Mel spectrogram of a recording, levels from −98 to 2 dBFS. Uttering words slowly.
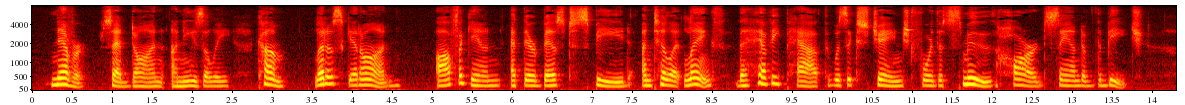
Yes: slow, 130 wpm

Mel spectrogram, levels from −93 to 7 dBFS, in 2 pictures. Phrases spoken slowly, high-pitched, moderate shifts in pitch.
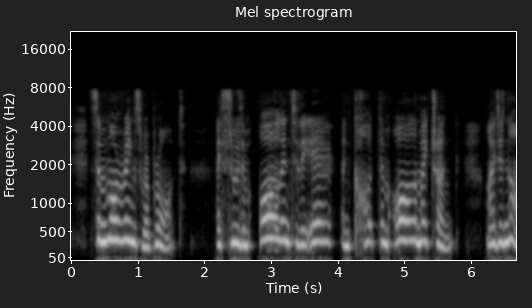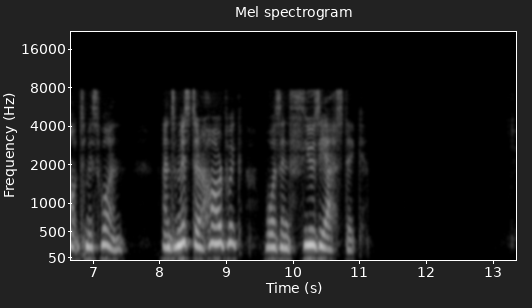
Yes: slow, 130 wpm; very high, 280 Hz; average, 4.1 semitones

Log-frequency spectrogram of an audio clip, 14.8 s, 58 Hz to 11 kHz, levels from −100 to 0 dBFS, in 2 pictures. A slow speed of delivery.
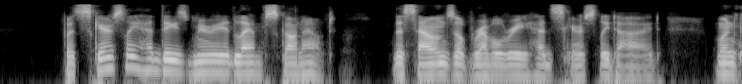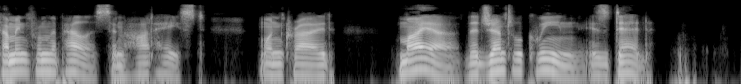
Yes: slow, 125 wpm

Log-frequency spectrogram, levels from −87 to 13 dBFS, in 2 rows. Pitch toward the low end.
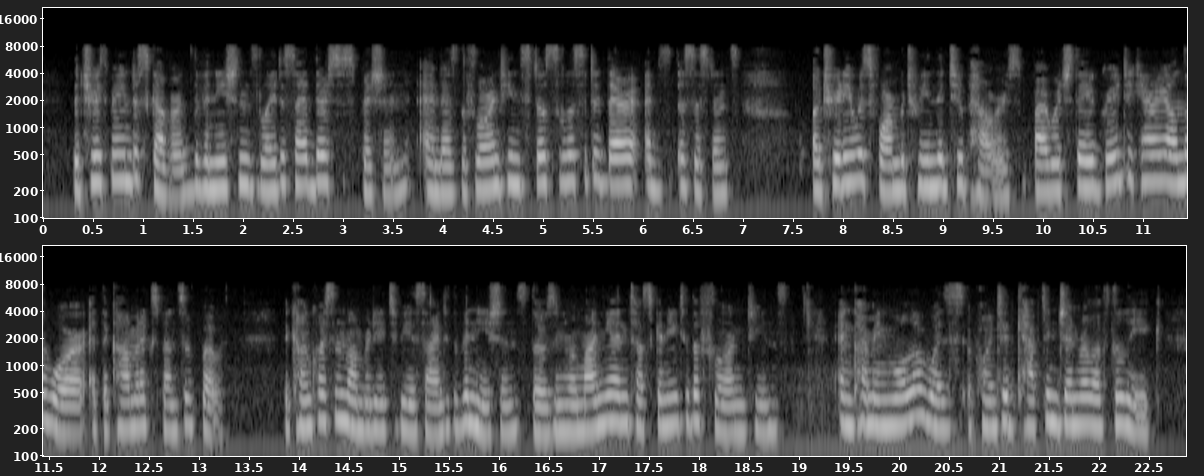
No: high, 210 Hz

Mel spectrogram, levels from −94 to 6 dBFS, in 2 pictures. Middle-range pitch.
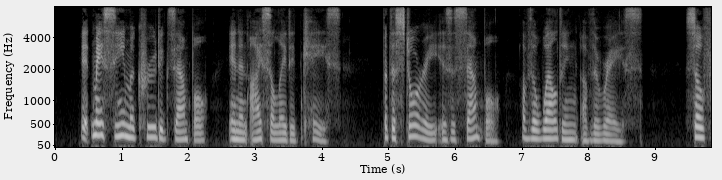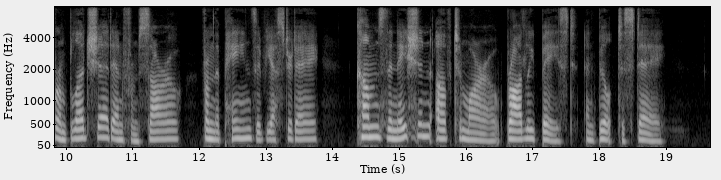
Yes: medium, 175 Hz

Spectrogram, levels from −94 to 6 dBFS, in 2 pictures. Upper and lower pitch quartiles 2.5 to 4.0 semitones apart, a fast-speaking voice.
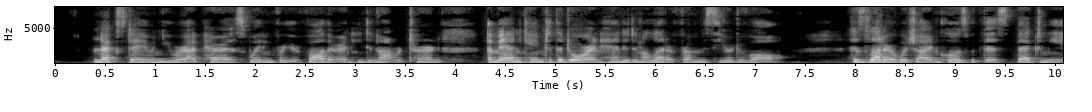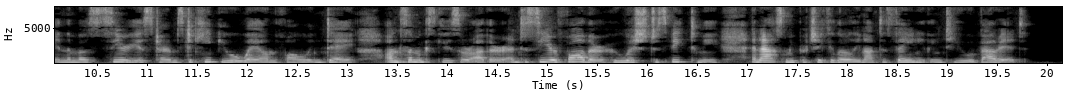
Yes: average, 3.6 semitones; fast, 240 wpm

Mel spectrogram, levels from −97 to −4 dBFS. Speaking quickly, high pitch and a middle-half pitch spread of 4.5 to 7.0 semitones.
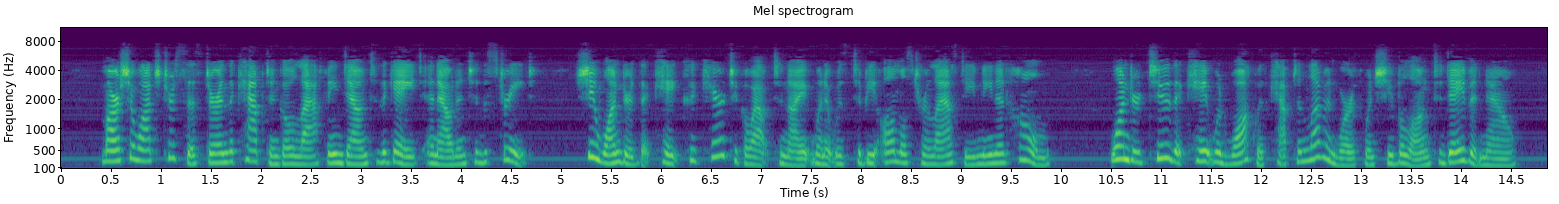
Yes: fast, 220 wpm; high, 210 Hz; average, 5.2 semitones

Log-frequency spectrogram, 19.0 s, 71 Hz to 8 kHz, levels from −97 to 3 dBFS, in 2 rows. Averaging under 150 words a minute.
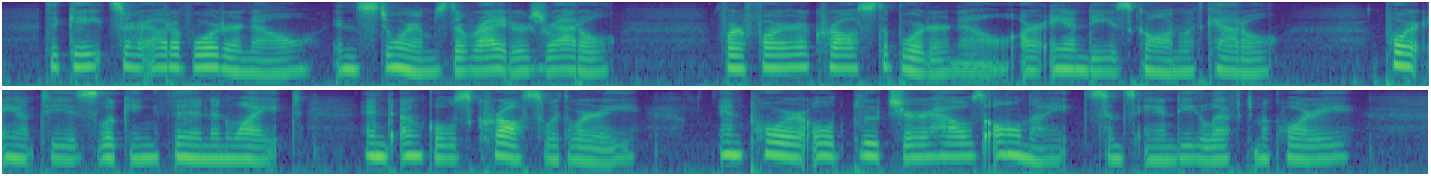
Yes: average, 140 wpm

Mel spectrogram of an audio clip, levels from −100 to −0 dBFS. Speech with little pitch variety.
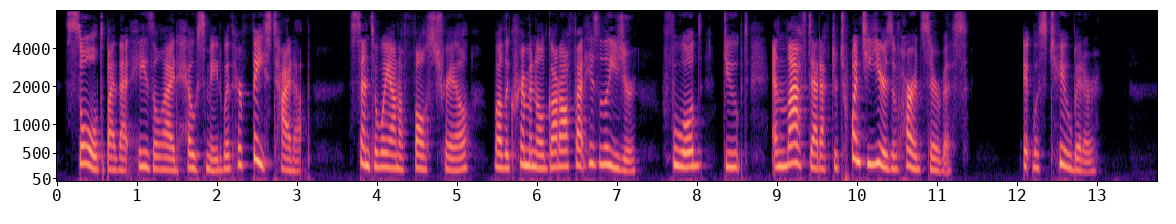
No: average, 4.0 semitones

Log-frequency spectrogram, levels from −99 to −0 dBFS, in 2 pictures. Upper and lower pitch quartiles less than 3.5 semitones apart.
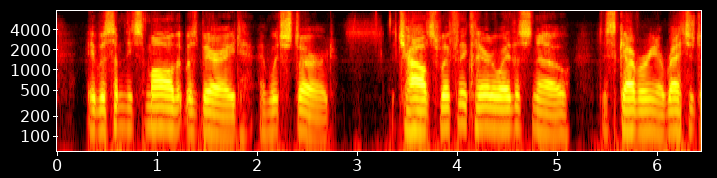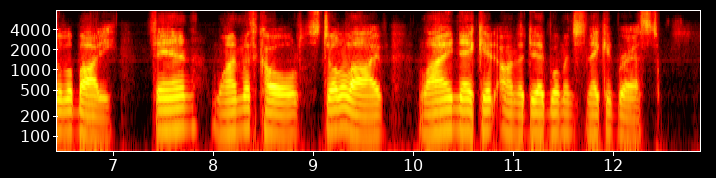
Yes: average, 2.8 semitones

